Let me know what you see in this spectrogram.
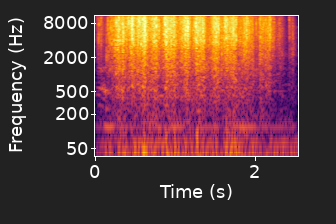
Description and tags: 41- 2sacudir tela
shaking a plastic bag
